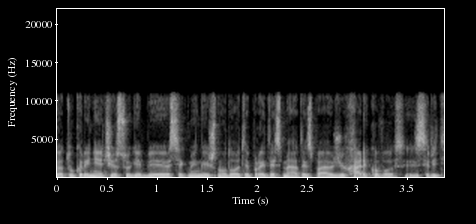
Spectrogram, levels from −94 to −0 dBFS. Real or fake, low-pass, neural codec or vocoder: real; 10.8 kHz; none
